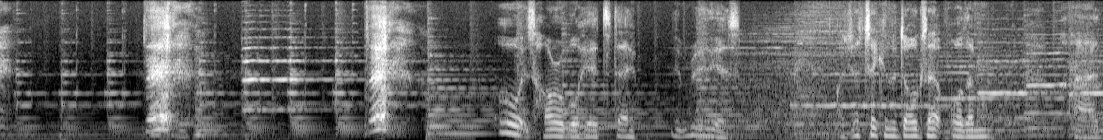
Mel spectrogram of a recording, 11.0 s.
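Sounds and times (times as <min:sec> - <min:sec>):
person sneezing: 0:01.4 - 0:02.0, 0:03.6 - 0:04.3
speech: 0:01.5 - 0:02.0, 0:05.0 - 0:10.1, 0:10.7 - 0:11.0.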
